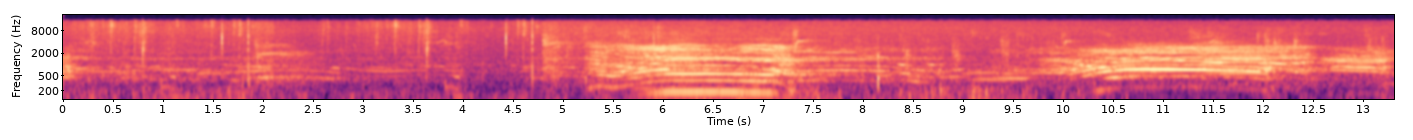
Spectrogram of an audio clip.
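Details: Red deer during the rut giving two long, moaning, harmonic bellows near six and eleven seconds, each lasting about two seconds, with a softer drawn-out groan early on against a quiet outdoor background.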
